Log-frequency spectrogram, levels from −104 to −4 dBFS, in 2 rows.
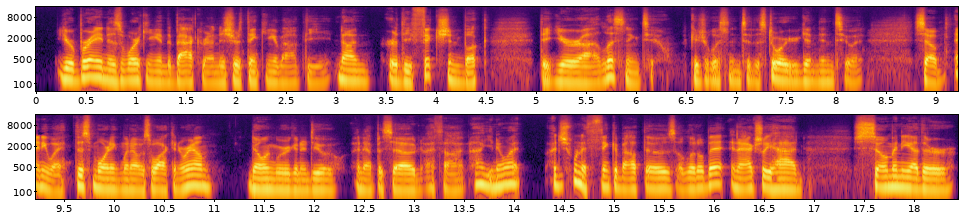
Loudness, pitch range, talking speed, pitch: -16 LUFS, 115-135 Hz, 235 wpm, 120 Hz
